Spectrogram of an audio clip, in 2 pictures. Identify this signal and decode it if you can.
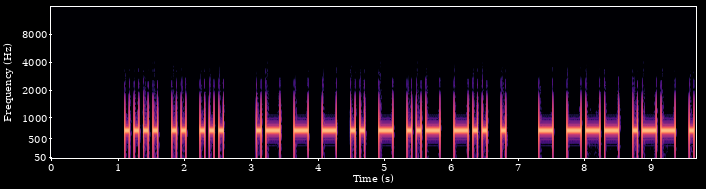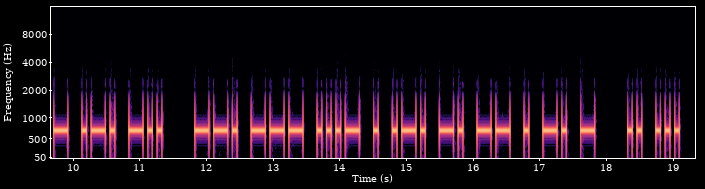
Morse code, heard as a keyed tone, about 17 wpm, 700 Hz. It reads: HIS ATTITUDE TOWARD GOVERNMENT IS
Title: Sentences from Top 1300 Words 17wpm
